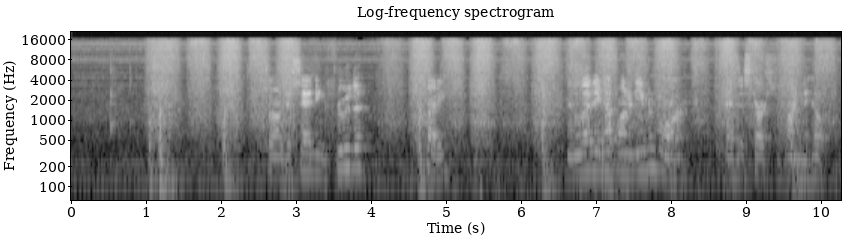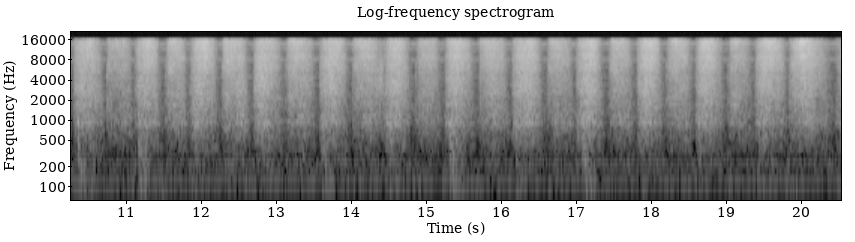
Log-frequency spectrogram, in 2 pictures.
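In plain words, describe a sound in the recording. Sandpaper rubs back and forth on a car door in a quick, steady rhythm.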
